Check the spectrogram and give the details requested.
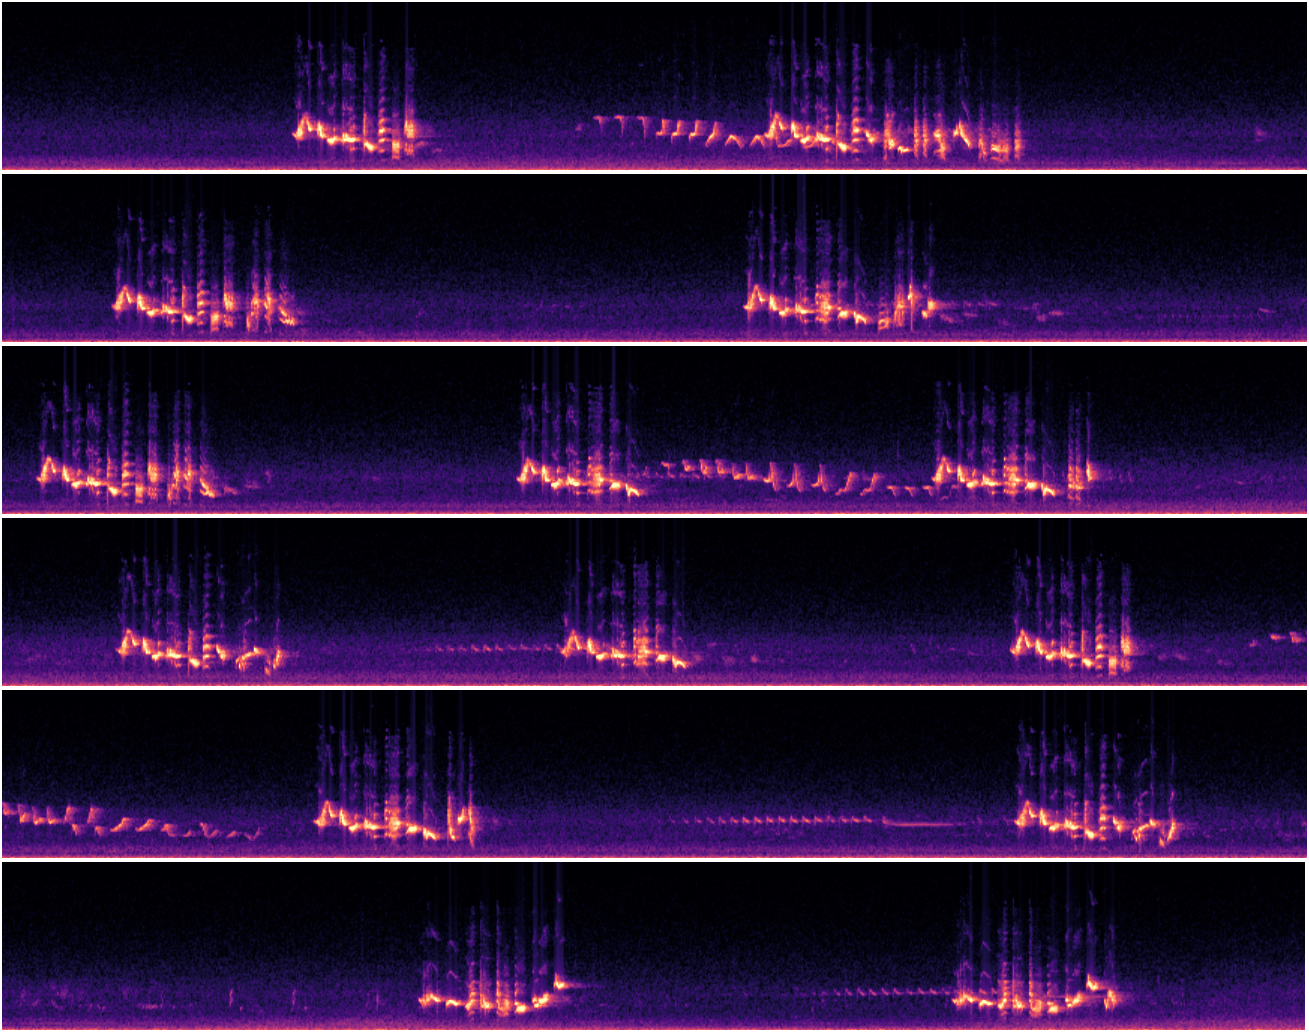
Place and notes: Whitethroat song soundscape ... SASS on tripod ... bird song ... call ... from ... willow warbler ... song thrush ... carrion crow ... wren ... yellowhammer ... wood pigeon ... background noise ...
